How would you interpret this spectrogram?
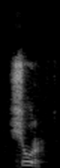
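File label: "сюр", Komi, female; kpv audio dict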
